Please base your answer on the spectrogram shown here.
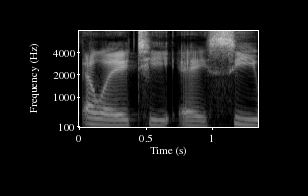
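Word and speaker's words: latać: to say this right, latat, I'm not sure how that C is pronounced, which means to fly. It's Latac with an accent on the C.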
